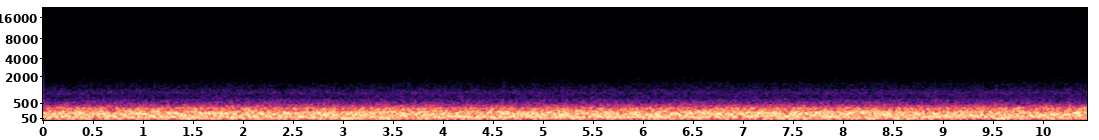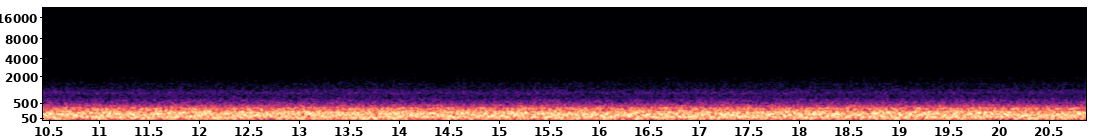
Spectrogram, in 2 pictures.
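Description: Jet engines roar steadily with a deep, constant rumble inside an airliner cabin.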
